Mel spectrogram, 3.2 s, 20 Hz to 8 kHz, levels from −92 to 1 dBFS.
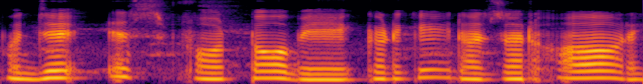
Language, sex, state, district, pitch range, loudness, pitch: Hindi, female, Madhya Pradesh, Umaria, 210-250 Hz, -17 LUFS, 225 Hz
